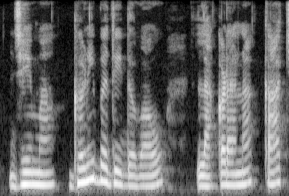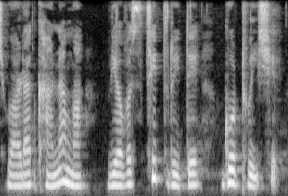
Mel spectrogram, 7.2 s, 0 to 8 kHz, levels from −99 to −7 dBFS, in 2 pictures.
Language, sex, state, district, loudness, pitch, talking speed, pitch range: Gujarati, female, Gujarat, Valsad, -15 LUFS, 175 Hz, 90 wpm, 160-200 Hz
